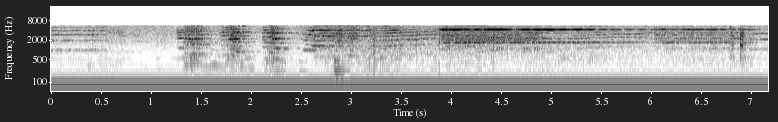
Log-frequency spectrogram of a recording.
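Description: A telephone rings with bright, repeated trilling bursts, the rings coming in a steady rhythm over faint background hiss, followed by a sustained higher ringing tone near the end.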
